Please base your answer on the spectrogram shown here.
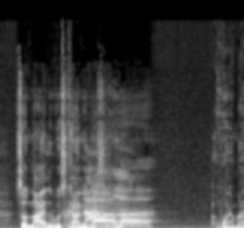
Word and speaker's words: Nala: There's no I in Nala. Nyla. That's what I'm saying, Nyla. There's no Y in Nala. it. It's Nala.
